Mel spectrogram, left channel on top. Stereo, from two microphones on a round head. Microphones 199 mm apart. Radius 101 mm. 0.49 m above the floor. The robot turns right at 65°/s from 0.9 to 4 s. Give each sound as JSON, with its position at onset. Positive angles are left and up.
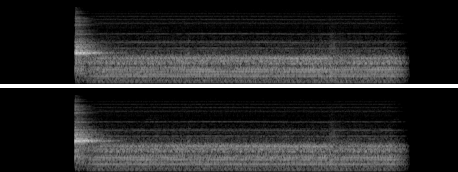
{"t": 0.7, "sound": "tapping", "side_deg": -60, "distance_m": 1.9}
